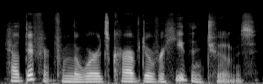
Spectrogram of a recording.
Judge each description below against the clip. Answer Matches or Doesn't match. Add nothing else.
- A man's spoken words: Matches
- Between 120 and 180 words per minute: Doesn't match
